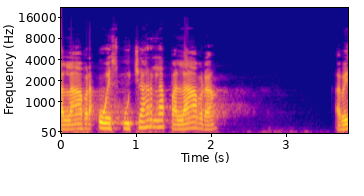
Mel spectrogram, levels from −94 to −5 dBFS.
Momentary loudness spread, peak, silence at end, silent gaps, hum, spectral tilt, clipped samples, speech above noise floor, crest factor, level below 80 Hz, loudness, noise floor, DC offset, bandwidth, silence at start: 6 LU; 0 dBFS; 0 s; none; none; -6.5 dB/octave; under 0.1%; 50 dB; 16 dB; -48 dBFS; -15 LUFS; -64 dBFS; under 0.1%; 8.8 kHz; 0 s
